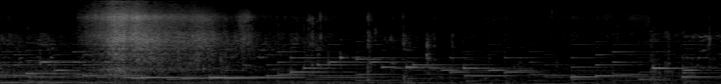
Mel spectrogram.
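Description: Water poured into a wood-fired aluminium wok: a loud rush of splashing starts about a second in and fades over the next two seconds or so. Background music plays throughout.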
